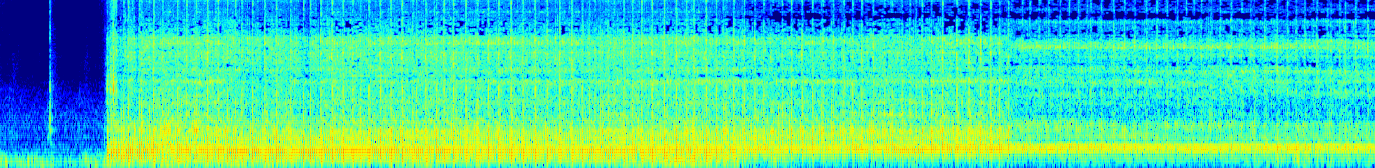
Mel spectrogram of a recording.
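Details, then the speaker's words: Mantis tiller two-stroke after carburetor adjustment (L screw turned counterclockwise about half a turn for more low-speed fuel, idle screw clockwise); catches with crisp even buzz, settles steady, runs much better: normal running. "So after the adjustments, it seems to work a lot better now, but I need to try it on some dirt to make sure I don't need to adjust the carburetor when the engine is under a load."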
